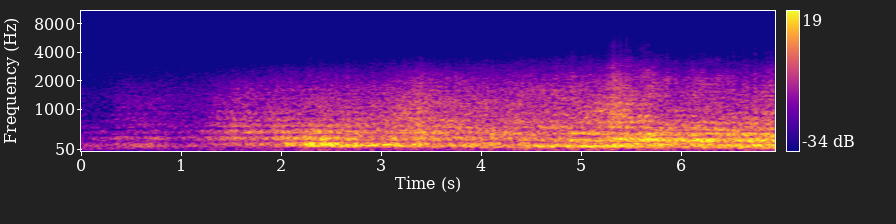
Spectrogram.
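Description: A jet engine roars overhead, growing louder.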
